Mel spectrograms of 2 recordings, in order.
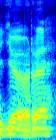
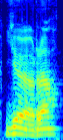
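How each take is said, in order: First: "göre" ending in an E sound; Norwegian ending. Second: "göra" ending in an A sound; Swedish ending. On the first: Narrator contrasting Norwegian word endings with Swedish, Norwegian ending. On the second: Narrator contrasting Swedish word endings with Norwegian, Swedish ending. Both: Shown as a demonstration. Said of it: "the Norwegian equivalent".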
